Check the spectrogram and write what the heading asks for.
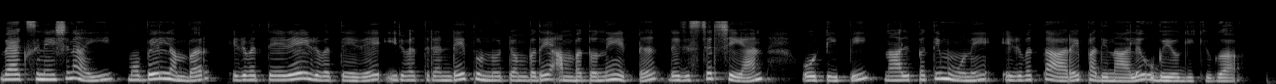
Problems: none marked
